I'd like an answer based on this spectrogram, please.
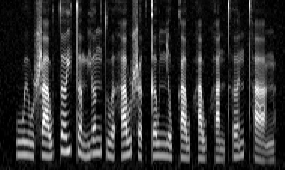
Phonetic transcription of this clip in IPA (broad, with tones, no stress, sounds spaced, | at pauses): w ɨ˨˩ w ʂ a˨˩˦ w t̪ əː˧˥ j t̪ ə˨˩˨ m j ə˧ ŋ t̪ u˨˩ ə̯ h a˧˥ w ʂ əː˨˩ k̚ t̪ ə˧ w ɲ ə˨˩ w k a˨˩ w h a˨˩ w h a˨˩ n t̪ʰ əː˧˥ n t̪ʰ a˨˩˨ ŋ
